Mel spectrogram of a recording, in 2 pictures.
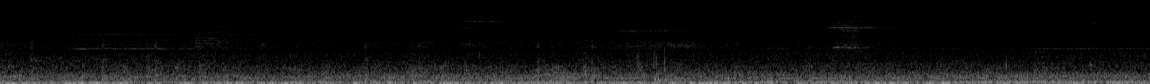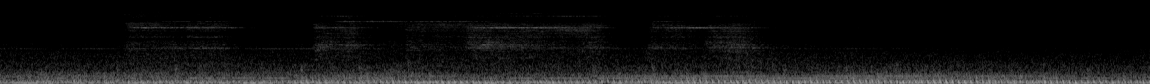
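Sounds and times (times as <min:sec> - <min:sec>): distant train rumble and hum: 0:00.0 - 0:23.0
high wheel squeals: 0:12.7 - 0:19.3.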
